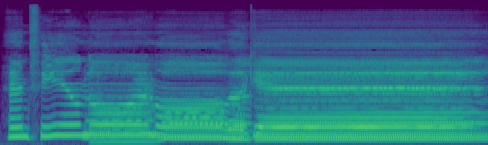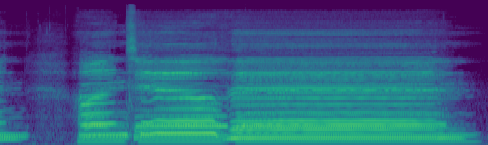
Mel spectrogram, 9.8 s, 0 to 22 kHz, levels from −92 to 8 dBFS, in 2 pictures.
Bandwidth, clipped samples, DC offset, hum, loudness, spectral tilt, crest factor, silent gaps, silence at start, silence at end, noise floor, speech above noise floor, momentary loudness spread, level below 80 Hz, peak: 18 kHz; under 0.1%; under 0.1%; none; -22 LUFS; -5.5 dB/octave; 14 dB; none; 0.1 s; 0.1 s; -52 dBFS; 30 dB; 7 LU; -68 dBFS; -8 dBFS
